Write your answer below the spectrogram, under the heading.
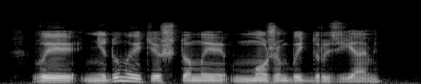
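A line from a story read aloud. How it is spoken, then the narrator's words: Very quiet question. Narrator (Russian): очень тихим голосом спросил лорд Мельбурн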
